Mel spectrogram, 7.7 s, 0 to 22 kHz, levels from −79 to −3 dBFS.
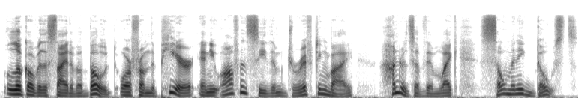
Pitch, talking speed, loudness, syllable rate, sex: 125 Hz, 195 wpm, -20 LUFS, 4.5 syllables/s, male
